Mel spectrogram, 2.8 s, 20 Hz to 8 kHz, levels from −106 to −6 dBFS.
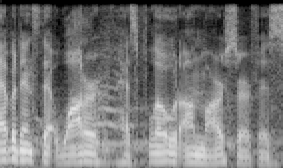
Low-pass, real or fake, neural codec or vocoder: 7.2 kHz; fake; vocoder, 22.05 kHz, 80 mel bands, Vocos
